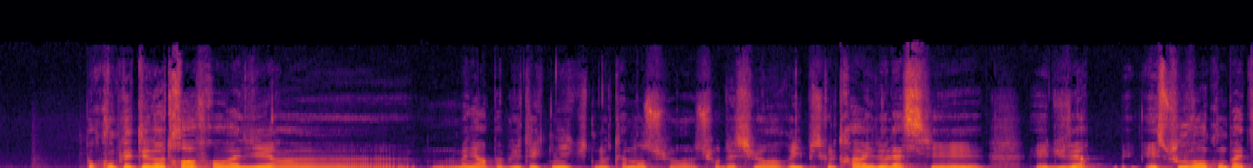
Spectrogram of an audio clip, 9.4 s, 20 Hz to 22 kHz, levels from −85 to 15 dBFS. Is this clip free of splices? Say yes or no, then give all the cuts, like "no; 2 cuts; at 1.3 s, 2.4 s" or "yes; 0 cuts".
yes; 0 cuts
